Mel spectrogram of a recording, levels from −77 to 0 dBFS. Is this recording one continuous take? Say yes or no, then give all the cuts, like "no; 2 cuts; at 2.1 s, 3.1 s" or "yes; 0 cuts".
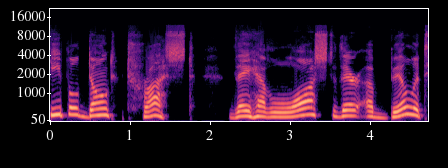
yes; 0 cuts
